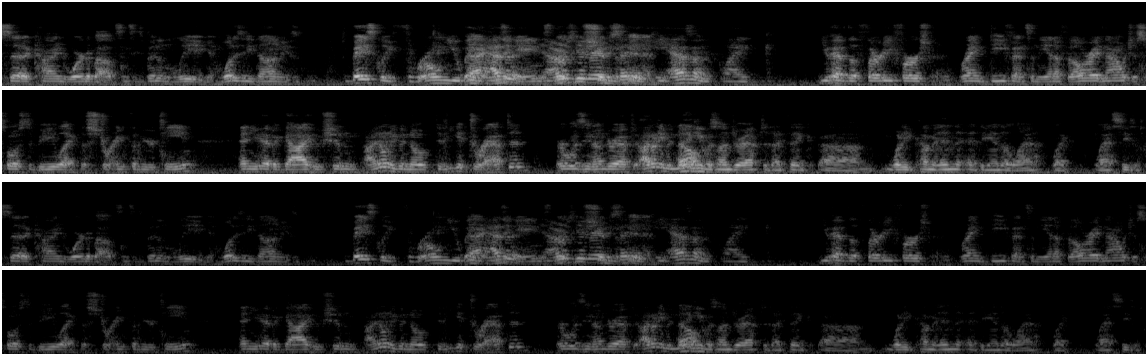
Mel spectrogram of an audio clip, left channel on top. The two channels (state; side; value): quieter; right; 9.8 dB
